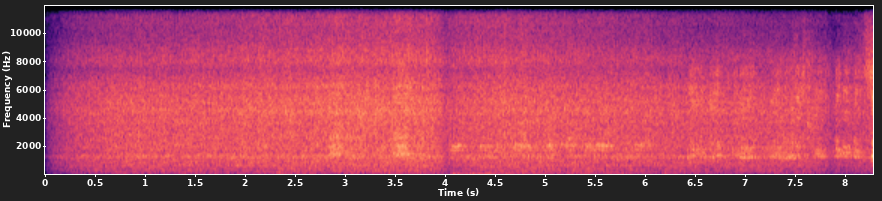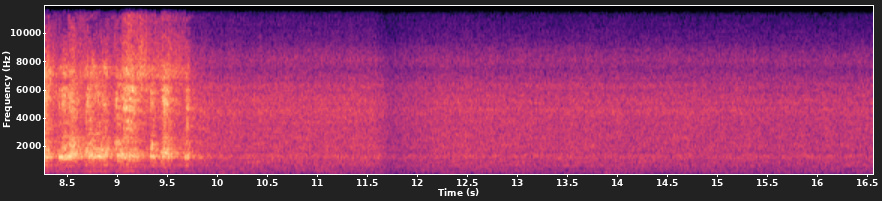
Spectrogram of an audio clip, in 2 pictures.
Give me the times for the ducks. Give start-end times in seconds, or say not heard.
2.8-9.8.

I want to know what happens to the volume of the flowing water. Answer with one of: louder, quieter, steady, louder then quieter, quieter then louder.
quieter.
